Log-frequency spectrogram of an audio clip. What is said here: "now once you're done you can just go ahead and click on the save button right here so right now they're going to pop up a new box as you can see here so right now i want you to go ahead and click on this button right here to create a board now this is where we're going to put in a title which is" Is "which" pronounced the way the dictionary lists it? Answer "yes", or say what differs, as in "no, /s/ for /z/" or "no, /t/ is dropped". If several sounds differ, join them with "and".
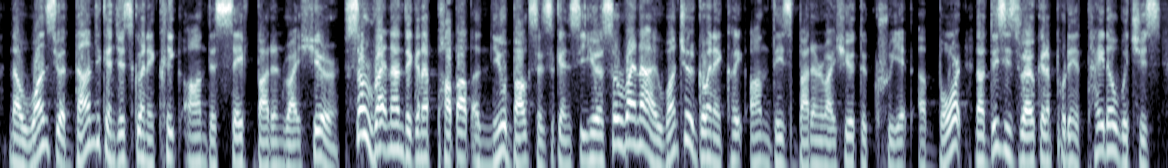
yes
